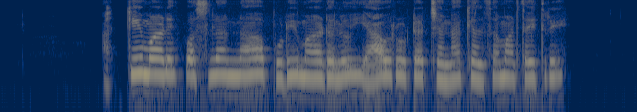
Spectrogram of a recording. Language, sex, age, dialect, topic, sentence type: Kannada, female, 25-30, Dharwad Kannada, agriculture, question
